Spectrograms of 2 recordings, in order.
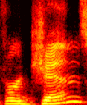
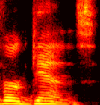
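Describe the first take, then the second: First: The G is sounded like a soft J. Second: The G is sounded as a hard G. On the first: "So V E R J E N S?" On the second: "or V E R G N S"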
